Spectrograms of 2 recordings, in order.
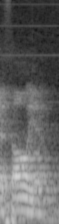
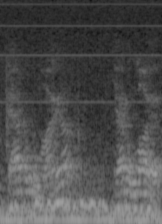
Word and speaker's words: Athaliah: I'm just saying Athaliah. It says the mother of Ahaziah. Adaliah, that's the way I say Athaliah. I'm sure you could pronounce it either way.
